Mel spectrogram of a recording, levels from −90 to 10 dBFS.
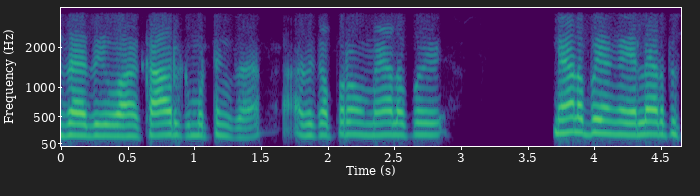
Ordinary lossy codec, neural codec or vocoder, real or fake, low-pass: none; none; real; 3.6 kHz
